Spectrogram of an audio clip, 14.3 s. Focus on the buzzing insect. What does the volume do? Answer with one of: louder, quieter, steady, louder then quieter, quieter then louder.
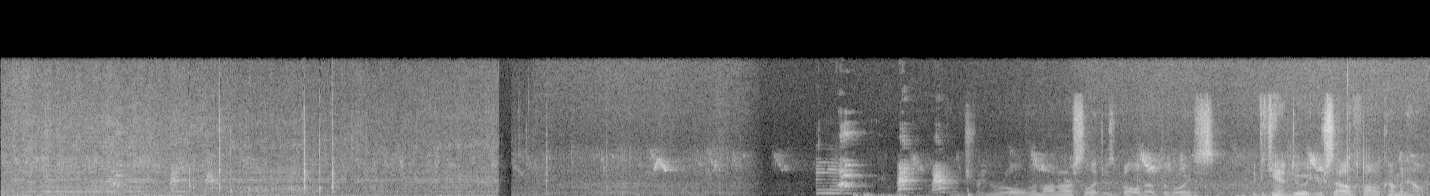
quieter then louder.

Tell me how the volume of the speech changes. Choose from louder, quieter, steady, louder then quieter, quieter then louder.
louder.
